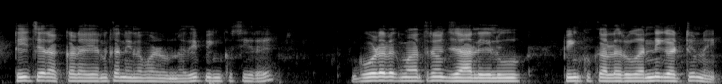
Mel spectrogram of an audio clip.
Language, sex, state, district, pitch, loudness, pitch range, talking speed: Telugu, female, Telangana, Nalgonda, 160 Hz, -16 LUFS, 155-170 Hz, 115 wpm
